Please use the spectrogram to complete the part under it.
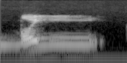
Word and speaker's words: Boye: I believe it's pronounced Boye. – Boye.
